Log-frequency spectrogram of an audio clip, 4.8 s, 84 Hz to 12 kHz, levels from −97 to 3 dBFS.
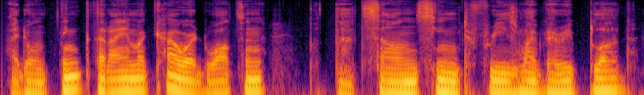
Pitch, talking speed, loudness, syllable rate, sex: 90 Hz, 225 wpm, -15 LUFS, 5.4 syllables/s, male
